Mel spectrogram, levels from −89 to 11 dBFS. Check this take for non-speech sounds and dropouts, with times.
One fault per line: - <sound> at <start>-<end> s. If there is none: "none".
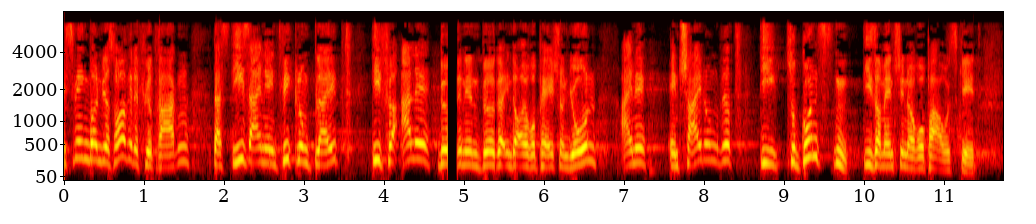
- dropout at 4.8-4.9 s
